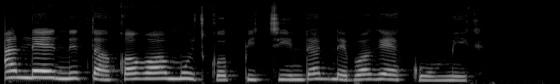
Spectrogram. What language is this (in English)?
Kalenjin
